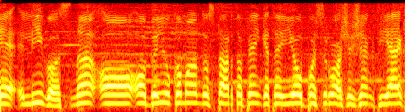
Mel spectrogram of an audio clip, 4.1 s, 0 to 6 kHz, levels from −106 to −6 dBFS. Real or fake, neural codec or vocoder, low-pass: real; none; 5.4 kHz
